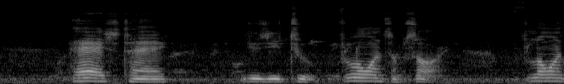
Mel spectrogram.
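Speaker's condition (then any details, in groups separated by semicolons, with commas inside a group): Traumatic brain injury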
